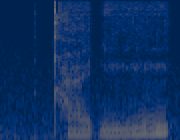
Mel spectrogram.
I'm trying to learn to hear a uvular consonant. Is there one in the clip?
yes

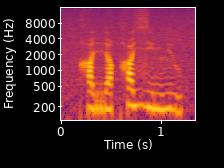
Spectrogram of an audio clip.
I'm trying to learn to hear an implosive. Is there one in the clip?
no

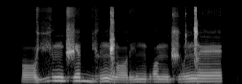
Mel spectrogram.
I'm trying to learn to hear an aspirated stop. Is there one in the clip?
no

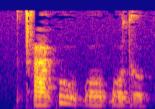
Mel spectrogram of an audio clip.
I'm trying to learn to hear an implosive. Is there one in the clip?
yes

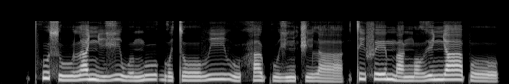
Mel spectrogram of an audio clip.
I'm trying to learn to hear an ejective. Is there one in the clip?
no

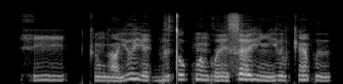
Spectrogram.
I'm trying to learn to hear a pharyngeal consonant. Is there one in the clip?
no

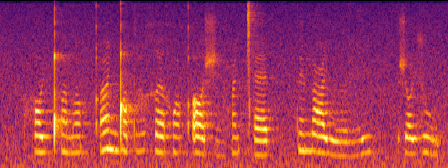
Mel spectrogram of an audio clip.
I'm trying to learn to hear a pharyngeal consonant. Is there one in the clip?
yes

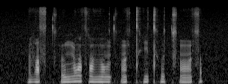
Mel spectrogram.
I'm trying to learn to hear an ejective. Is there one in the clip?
yes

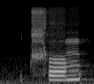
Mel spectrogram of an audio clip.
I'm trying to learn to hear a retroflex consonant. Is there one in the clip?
no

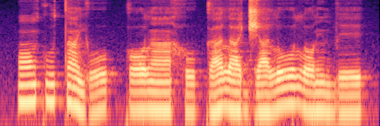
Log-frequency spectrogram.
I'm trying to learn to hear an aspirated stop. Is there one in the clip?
no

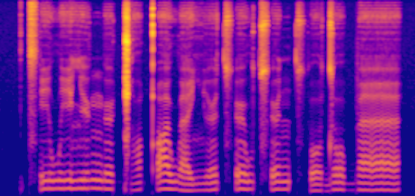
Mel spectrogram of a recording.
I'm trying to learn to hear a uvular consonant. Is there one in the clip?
yes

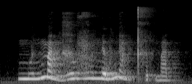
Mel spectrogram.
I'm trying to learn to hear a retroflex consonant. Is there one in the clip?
no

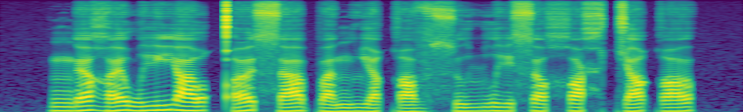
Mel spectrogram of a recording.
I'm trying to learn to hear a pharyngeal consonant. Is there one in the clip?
yes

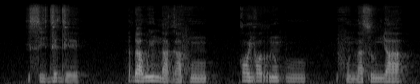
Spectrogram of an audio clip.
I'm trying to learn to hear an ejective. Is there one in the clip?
no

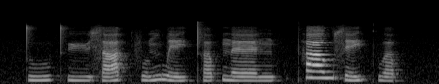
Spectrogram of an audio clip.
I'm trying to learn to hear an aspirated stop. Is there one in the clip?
yes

